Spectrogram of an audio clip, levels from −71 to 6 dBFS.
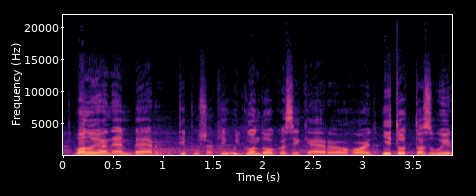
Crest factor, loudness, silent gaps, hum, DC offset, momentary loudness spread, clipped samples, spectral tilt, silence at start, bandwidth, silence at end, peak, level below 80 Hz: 16 dB; -16 LUFS; none; none; under 0.1%; 9 LU; under 0.1%; -4.5 dB/octave; 0 s; 16.5 kHz; 0 s; 0 dBFS; -60 dBFS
